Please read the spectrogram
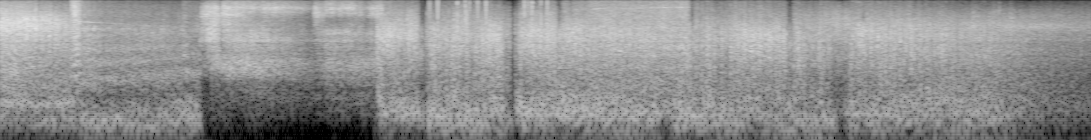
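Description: Film explosion effects: loud blasts and a heavy rumbling noise. The sound dips about two seconds in, and a deeper, heavier blast comes in near four seconds and carries on.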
